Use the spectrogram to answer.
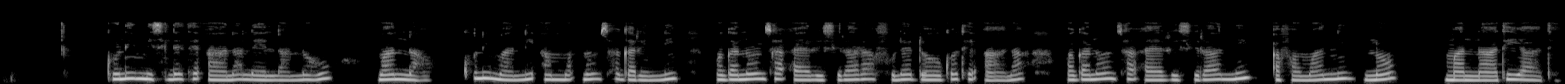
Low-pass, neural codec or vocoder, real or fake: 7.2 kHz; none; real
